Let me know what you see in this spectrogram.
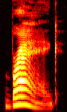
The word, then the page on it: brag: brǽg; ブラァグ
